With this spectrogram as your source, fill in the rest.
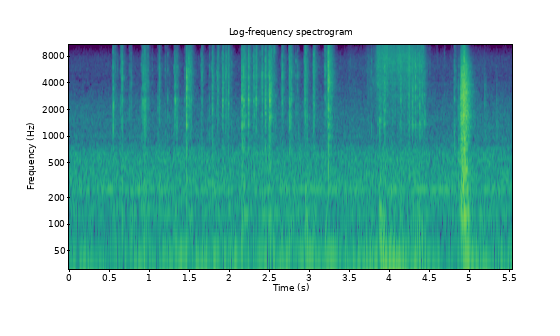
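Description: Oracle cards are shuffled close by, a rapid run of light riffling clicks and flutters, ending with a louder sharp snap.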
